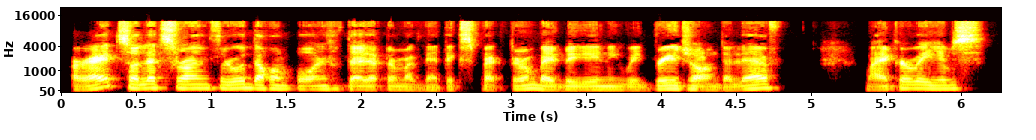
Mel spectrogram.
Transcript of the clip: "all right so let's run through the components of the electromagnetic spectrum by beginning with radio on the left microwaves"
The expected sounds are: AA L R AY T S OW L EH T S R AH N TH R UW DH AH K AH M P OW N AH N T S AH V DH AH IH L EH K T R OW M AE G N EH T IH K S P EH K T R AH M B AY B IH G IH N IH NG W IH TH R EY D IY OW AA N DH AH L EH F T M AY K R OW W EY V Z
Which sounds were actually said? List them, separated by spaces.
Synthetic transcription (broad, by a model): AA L R AY T S OW L EH T S R AH N TH R UW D AH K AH M P OW N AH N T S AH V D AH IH L EH K T R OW M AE G N EH T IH K S P EH K T R AH M B AY B IH G IH N IH NG W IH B R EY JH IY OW AA N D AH L EH F T M AY K R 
